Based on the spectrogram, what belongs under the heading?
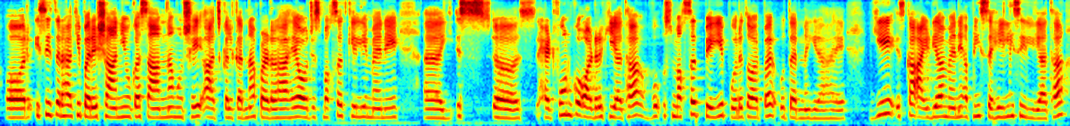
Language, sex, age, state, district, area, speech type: Urdu, female, 30-45, Delhi, South Delhi, urban, spontaneous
